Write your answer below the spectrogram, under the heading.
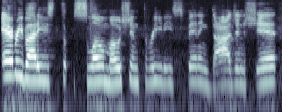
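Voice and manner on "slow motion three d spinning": ordinary talk, nothing marked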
